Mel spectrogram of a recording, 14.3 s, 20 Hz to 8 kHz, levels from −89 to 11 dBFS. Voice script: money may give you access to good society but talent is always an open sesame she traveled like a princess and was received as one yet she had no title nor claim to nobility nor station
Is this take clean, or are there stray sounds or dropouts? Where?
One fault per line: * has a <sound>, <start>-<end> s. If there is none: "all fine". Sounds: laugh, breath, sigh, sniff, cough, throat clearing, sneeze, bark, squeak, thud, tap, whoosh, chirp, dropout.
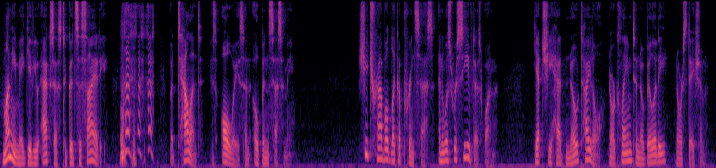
* has a laugh, 2.4-3.1 s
